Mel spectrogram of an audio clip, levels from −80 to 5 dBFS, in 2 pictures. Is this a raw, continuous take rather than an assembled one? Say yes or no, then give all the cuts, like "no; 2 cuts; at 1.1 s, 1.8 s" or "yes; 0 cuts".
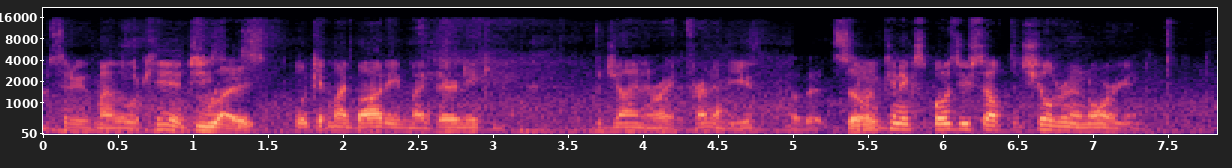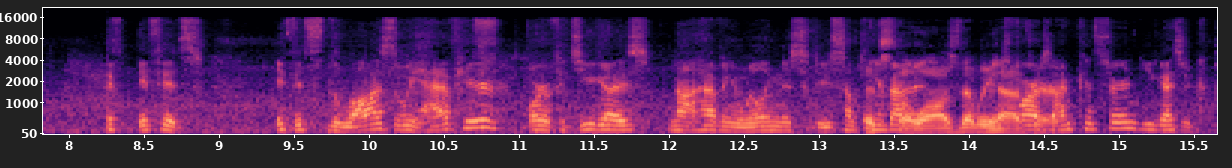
no; 2 cuts; at 4.9 s, 8.2 s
